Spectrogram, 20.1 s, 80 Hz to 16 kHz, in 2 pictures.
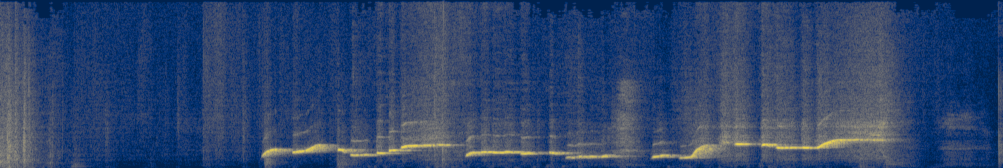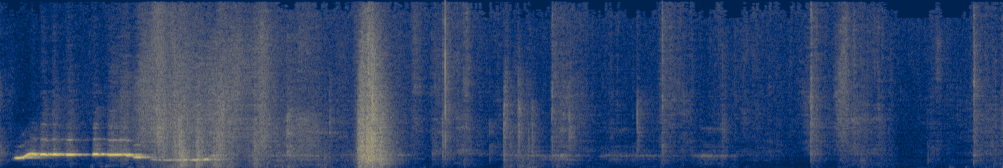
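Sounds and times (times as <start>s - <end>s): person whistling a tune: 2.6s - 9.1s, 10.2s - 12.4s.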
